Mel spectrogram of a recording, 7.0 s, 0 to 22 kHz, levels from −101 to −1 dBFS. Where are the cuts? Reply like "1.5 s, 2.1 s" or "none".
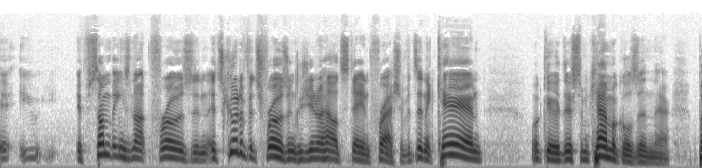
none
